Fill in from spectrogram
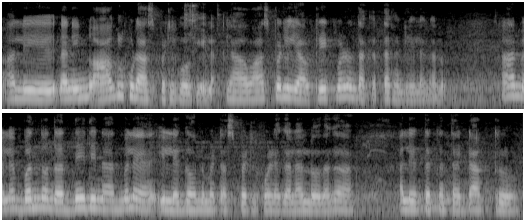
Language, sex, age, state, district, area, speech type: Kannada, female, 45-60, Karnataka, Chamarajanagar, rural, spontaneous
